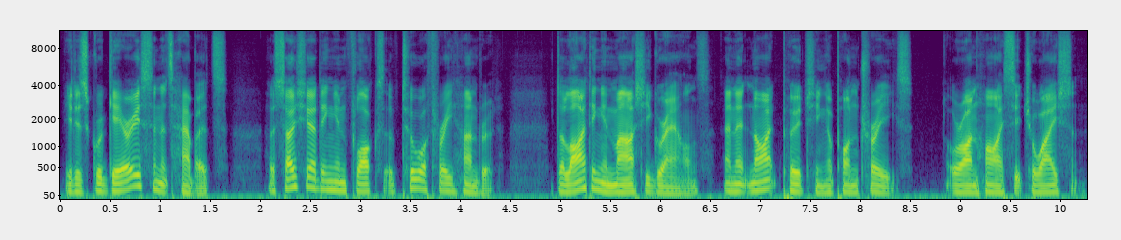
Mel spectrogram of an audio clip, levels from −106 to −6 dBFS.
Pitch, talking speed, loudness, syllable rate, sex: 105 Hz, 165 wpm, -21 LUFS, 4.8 syllables/s, male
